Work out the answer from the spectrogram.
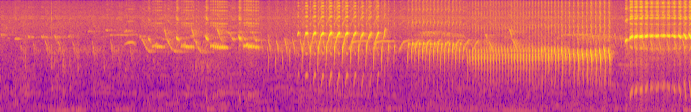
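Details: Canary singing vigorously, used as a lure to prompt other canaries to sing. Soft, scattered chirps open, then loud rapid trills and buzzy rolls follow in quick succession, ending on a bright rising whistle.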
